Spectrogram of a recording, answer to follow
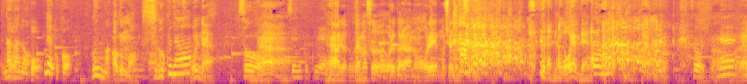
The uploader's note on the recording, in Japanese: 今回のゲストは群馬県前橋市のヘアーサロンマルヤマにて。対談公開収録をいたしました。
